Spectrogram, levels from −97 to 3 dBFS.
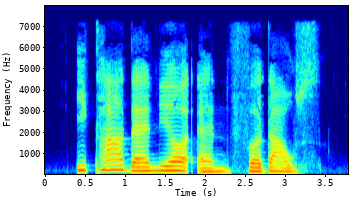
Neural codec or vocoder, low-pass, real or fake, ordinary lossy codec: none; 7.2 kHz; real; MP3, 48 kbps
